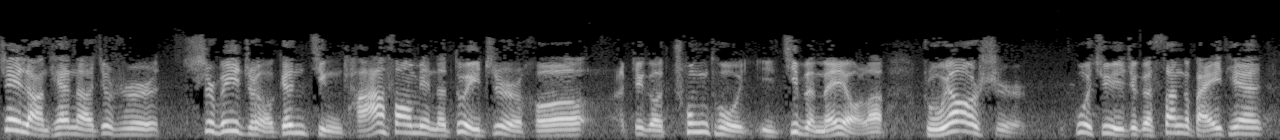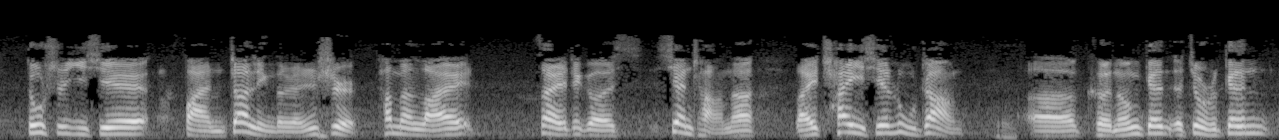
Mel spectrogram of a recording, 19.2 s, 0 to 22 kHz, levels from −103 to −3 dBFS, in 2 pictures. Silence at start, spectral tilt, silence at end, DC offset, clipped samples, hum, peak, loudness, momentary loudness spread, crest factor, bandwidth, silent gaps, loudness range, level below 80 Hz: 0 s; -3 dB/octave; 0.1 s; under 0.1%; under 0.1%; none; -8 dBFS; -25 LUFS; 8 LU; 16 dB; 7.8 kHz; none; 2 LU; -70 dBFS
